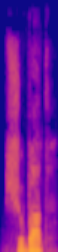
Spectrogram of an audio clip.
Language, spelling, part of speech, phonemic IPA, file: Turkish, şubat, noun, /ʃuˈbat/, Şubat.ogg
- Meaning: February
